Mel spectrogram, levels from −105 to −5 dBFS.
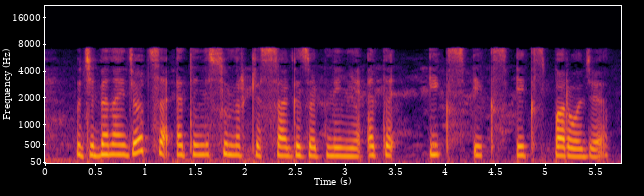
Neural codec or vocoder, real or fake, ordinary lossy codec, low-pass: codec, 16 kHz, 4 kbps, FreqCodec, larger model; fake; MP3, 48 kbps; 7.2 kHz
